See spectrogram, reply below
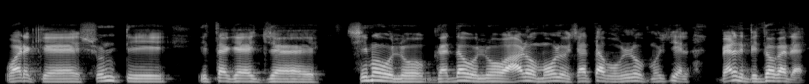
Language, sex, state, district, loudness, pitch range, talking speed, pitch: Kannada, male, Karnataka, Mysore, -17 LUFS, 135-160 Hz, 110 wpm, 140 Hz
